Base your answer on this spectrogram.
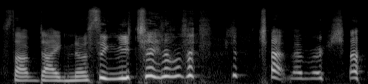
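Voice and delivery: high, laughing mock scolding of chat; laughing at chat's diagnosis; laughing protest. Real, not acted. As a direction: scold chat while cracking up. Teasing chat while laughing.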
